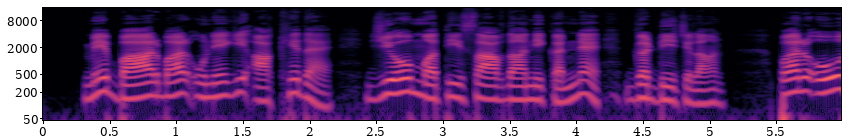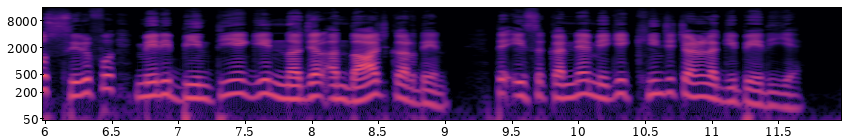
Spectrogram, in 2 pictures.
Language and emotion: Dogri, angry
